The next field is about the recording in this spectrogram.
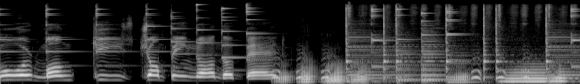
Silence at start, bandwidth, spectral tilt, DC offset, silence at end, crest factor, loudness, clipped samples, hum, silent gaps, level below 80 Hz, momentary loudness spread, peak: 0 s; 20 kHz; -4.5 dB/octave; under 0.1%; 0 s; 16 dB; -19 LUFS; under 0.1%; none; none; -46 dBFS; 7 LU; -2 dBFS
